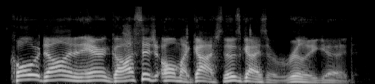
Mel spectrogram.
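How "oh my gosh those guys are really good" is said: enthusiastic tone laced with sarcasm. Reading out team pairings to the others: sarcastic praise. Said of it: "I'm sensing a bit of sarcasm from [name]".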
